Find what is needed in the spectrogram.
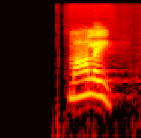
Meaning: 1. garland, wreath of flowers 2. necklace, string of jewels, beads, etc 3. line, row 4. evening 5. accusative singular of மால் (māl)
- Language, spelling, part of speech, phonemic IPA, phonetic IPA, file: Tamil, மாலை, noun, /mɑːlɐɪ̯/, [mäːlɐɪ̯], Ta-மாலை.ogg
